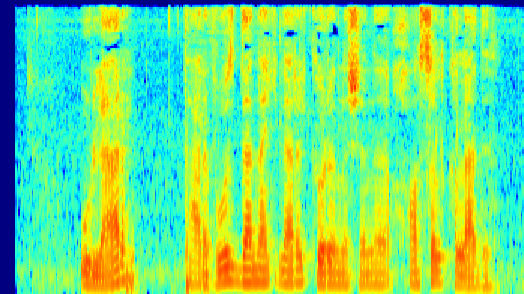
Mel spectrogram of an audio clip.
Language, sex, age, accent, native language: Uzbek, male, 18-24, Qoraqalpog'iston, Uzbek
